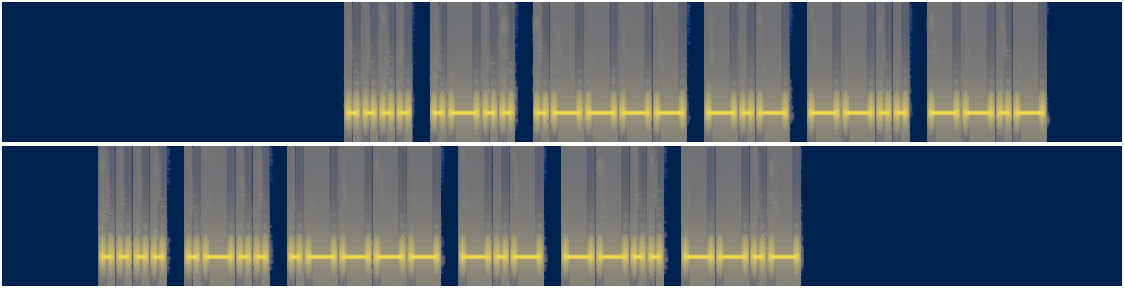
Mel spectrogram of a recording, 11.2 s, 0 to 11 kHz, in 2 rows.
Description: Morse code, heard as a keyed tone, about 28 wpm, 700 Hz. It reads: HL1KZQ HL1KZQ
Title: DXCC-100 Call Signs - 6 Characters - Repeated 2x - 28wpm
